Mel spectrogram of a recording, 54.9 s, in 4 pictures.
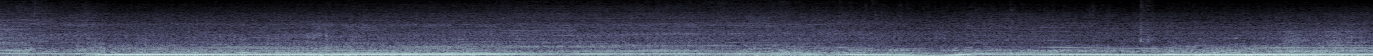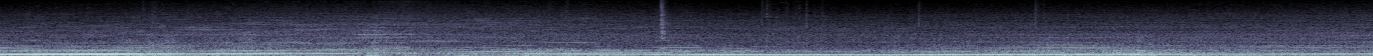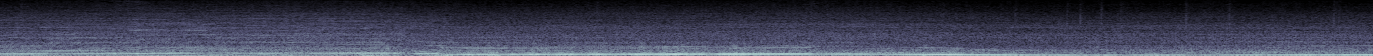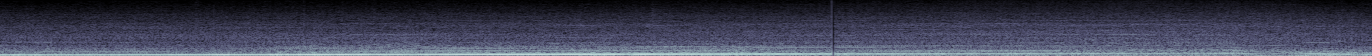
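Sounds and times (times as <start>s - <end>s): car engine revving high: 9.5s - 21.0s, 39.9s - 54.9s.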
